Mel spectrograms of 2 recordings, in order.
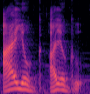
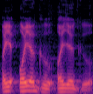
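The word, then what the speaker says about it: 泳ぐ: Oh, no, ayogu. Oyogu. Asobu is to play. Yes, this one. I was like, yeah. It's not asobu. Oyogu.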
